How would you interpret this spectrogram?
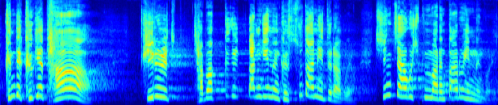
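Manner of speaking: ordinary delivery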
